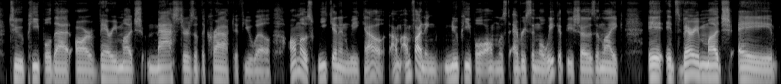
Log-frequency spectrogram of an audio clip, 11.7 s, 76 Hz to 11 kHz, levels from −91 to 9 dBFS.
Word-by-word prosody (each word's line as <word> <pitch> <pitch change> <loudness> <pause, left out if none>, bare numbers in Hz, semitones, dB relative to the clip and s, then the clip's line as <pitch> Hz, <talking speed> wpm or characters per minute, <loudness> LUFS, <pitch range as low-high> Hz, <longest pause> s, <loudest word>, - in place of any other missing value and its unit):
to 105 -3 +2
people 95 -3 -1
that 90 -2 0
are 90 -2 +1
very 100 +5 -1
much 95 -3 -1
masters 100 0 -2
of - - -6
the - - -11
craft, 95 -4 -3
if - - -14
you 85 - -7
will, 80 -1 -5 0.3
almost - - +1
week 115 +3 -1
in 115 -3 +2
and 90 -3 -2
week 90 -2 -5
out, - - -1
I'm-I'm 125 - -3
finding 90 -9 +2
new 110 +4 +3
people 105 -6 -1
almost 90 -1 -4
every 95 +1 -2
single 95 -5 -2
week 150 - 0
at - - -4
these 85 - -4
shows, 90 -1 0
and 95 0 0
like, 90 -2 +2
i 115 +7 +2
it's 115 -3 0
very 135 +1 +6
much 120 -2 +4
a 95 -4 +3
95 Hz, 190 wpm, -24 LUFS, 90-110 Hz, 0.3 s, very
